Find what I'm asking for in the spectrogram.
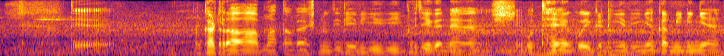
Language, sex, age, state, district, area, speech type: Dogri, male, 18-30, Jammu and Kashmir, Reasi, rural, spontaneous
